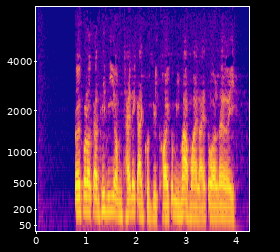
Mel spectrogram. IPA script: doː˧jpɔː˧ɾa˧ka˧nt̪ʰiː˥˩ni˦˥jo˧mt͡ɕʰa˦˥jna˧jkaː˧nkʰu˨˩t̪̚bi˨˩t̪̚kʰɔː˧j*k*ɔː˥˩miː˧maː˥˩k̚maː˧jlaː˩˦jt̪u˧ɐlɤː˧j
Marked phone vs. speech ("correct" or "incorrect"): correct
